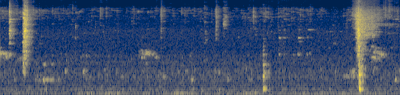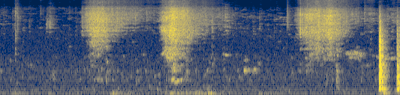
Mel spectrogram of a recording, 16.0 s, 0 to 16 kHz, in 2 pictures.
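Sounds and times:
spatula scraping hot griddle: 7.0s - 7.8s, 9.0s - 12.7s, 13.9s - 15.6s.

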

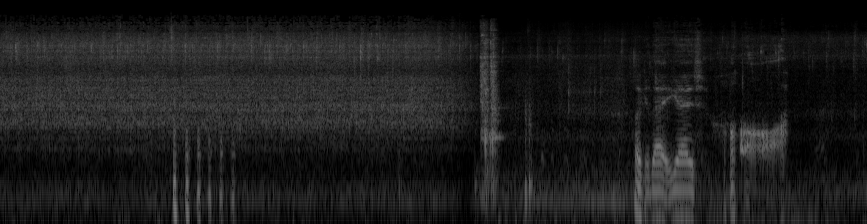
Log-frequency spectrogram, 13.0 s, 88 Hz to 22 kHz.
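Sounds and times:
bacon sizzling in a skillet: 0.0s - 7.2s.

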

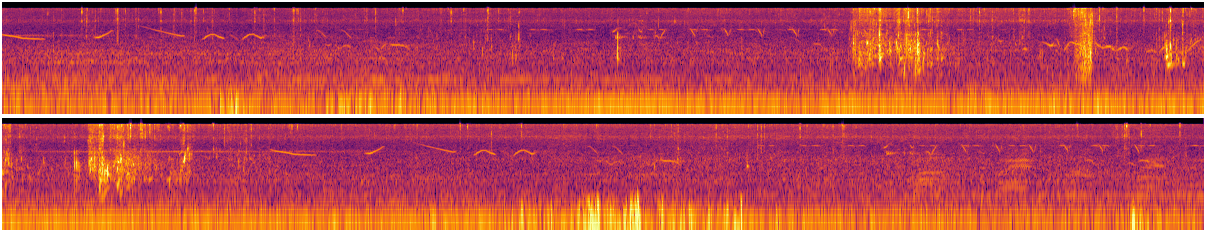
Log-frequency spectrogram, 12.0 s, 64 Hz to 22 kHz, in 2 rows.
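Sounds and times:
water splashing and sloshing: 3.9s - 8.2s.

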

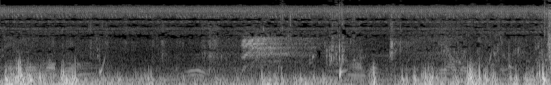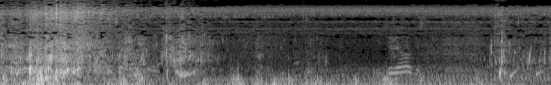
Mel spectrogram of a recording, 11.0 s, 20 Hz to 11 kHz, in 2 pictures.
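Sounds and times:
water splashing and sloshing: 3.0s - 3.7s, 4.7s - 9.0s, 10.0s - 11.0s.

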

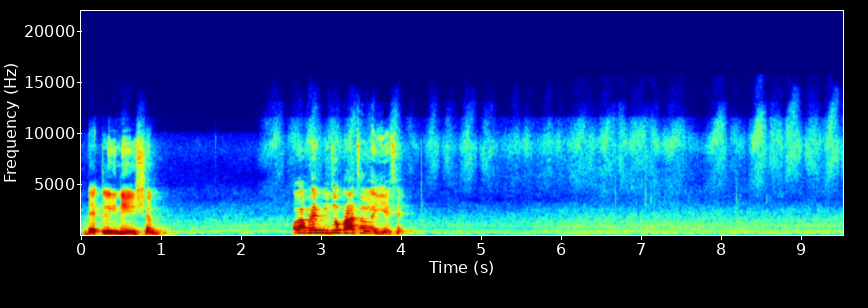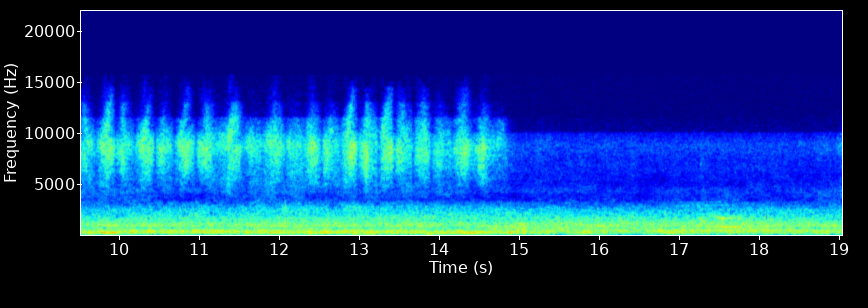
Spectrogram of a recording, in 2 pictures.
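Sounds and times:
cloth wiping chalkboard: 2.3s - 14.9s.

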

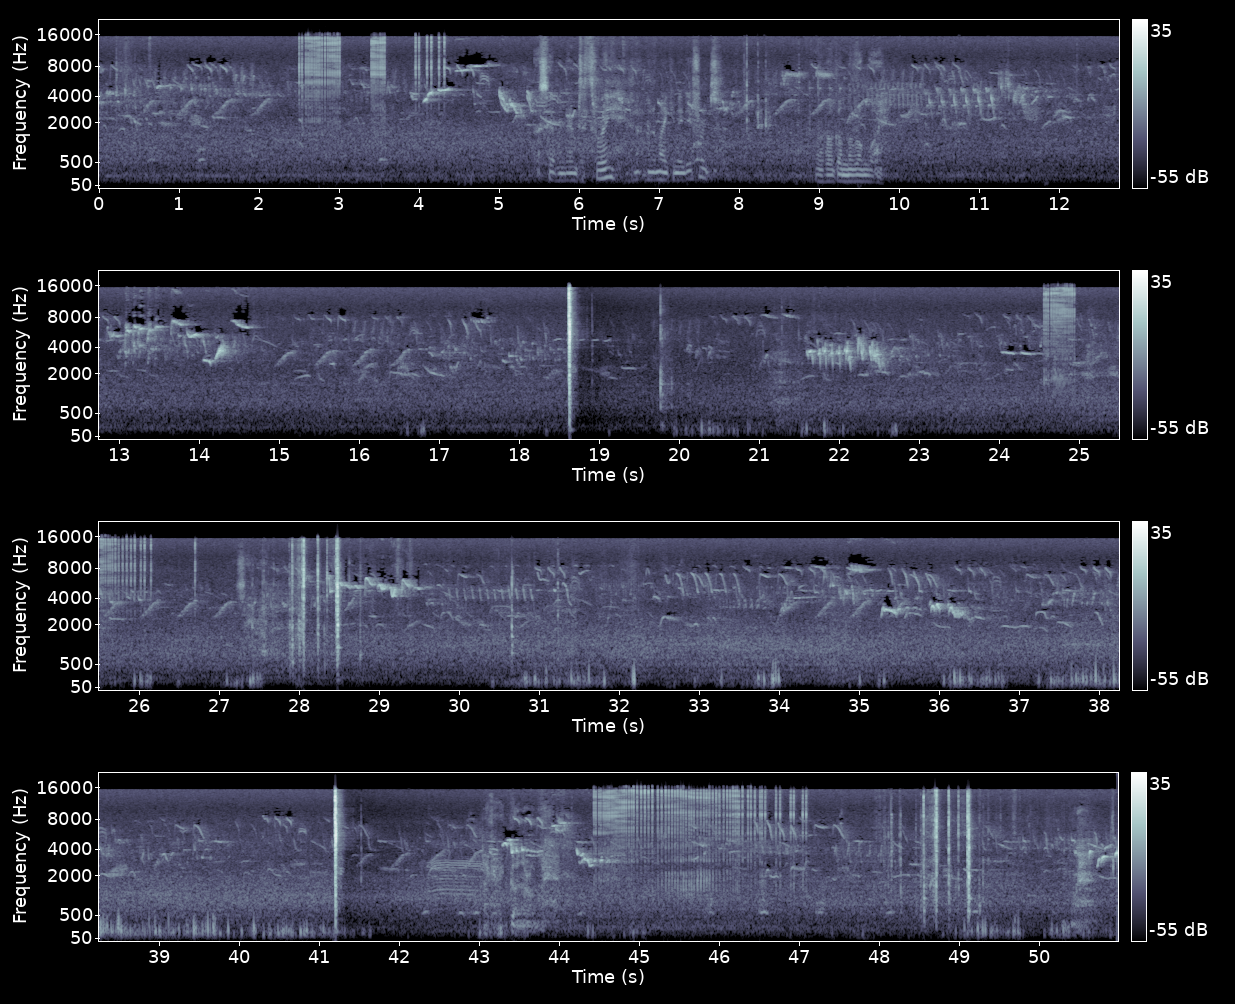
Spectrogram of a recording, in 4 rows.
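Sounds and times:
birds singing: 0.0s - 50.9s
rifle handling clicks: 2.5s - 4.1s, 27.9s - 28.8s, 48.1s - 49.4s
airsoft rifle shot crack: 18.6s - 18.8s, 41.2s - 41.4s.

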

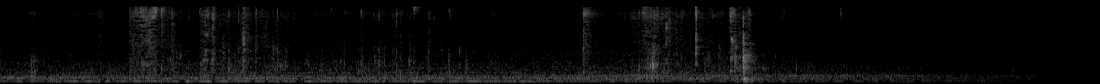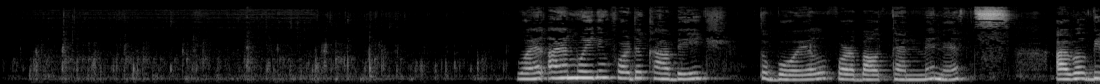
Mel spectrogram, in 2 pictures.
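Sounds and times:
cabbage leaves rustling: 1.2s - 4.6s.

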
